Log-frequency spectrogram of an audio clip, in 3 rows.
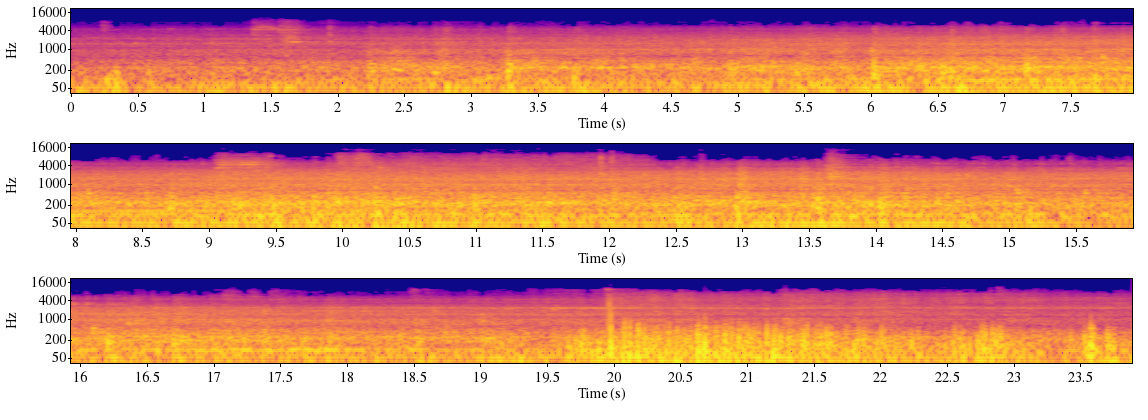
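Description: EN57 electric multiple unit running past on the station track: a steady rumble of wheels on rail with clickety-clack, building over the first few seconds. A short high hiss comes about a third of the way in. Near the end the rumble grows louder and gustier.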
